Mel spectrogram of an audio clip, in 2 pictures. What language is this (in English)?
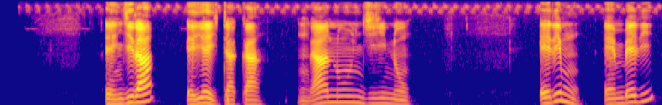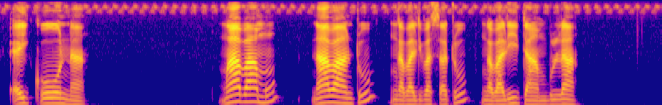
Soga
